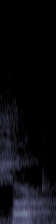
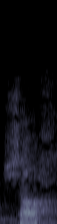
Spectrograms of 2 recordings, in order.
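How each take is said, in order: First: The final k is a clean stop. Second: The final k is a rough fricative. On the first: "rather than" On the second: "the K sound becomes fricative"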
